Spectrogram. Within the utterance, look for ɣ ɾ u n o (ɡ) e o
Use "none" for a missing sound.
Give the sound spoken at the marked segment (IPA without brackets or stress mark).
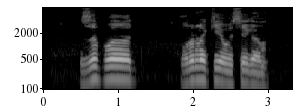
k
